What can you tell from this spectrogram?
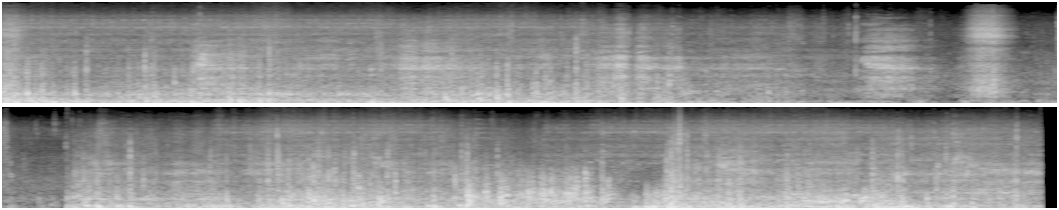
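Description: Knolly mountain bike riding down dirt-and-rock singletrack: a steady rush of tyre noise and rattling from the bike, with wind on the camera microphone. It goes quieter for a couple of seconds about halfway, with one short hiss in that lull, then picks up again.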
